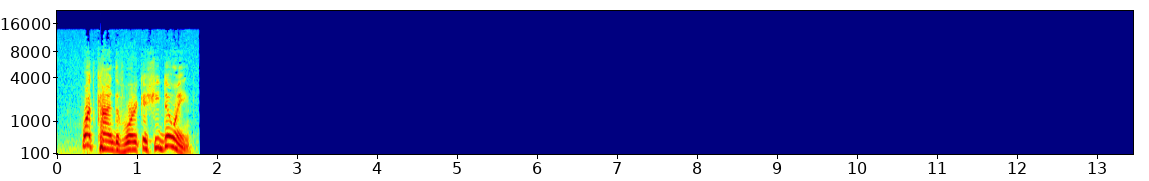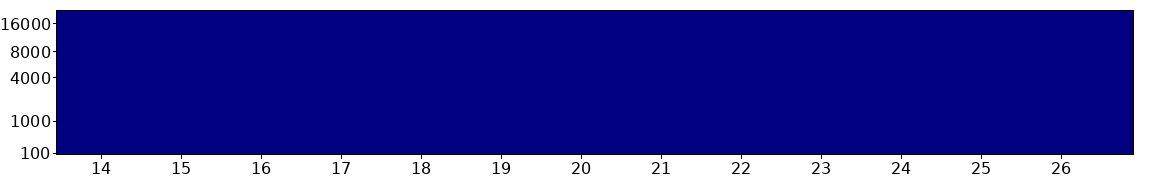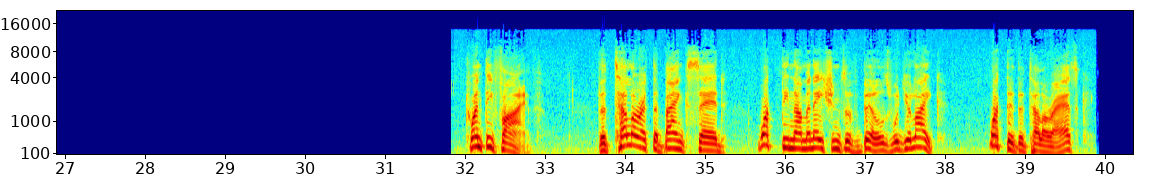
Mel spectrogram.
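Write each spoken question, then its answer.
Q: What did the teller ask?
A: Which denominations of bills you would like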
